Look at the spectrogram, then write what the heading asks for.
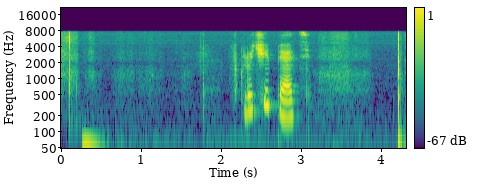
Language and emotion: Russian, neutral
